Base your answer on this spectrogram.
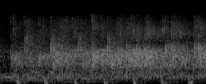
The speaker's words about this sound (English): Round of applause for Dan.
